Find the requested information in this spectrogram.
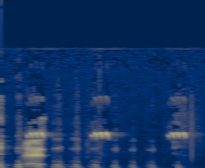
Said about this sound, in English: you're not going to be sitting out on the lanai with the crickets playing in the background?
